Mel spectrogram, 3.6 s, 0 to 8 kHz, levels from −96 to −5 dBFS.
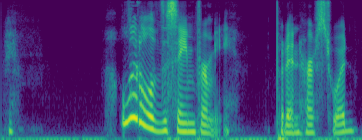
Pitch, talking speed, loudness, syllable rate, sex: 220 Hz, 165 wpm, -20 LUFS, 5.9 syllables/s, female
